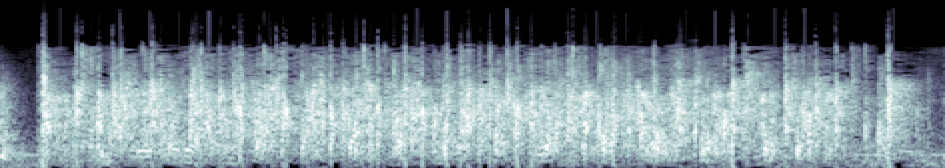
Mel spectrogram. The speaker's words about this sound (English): So I'd like to raise a toast and a hand of applause, please, for Graham, my son, and Trevenor, his godfather.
